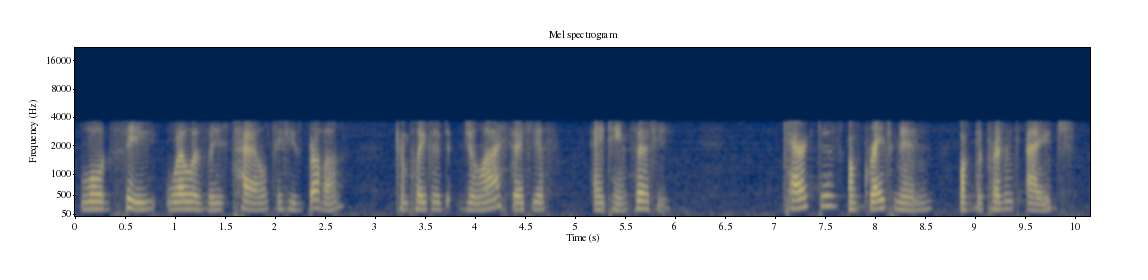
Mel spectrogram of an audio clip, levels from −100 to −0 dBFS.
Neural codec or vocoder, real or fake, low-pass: codec, 44.1 kHz, 2.6 kbps, SNAC; fake; 3.6 kHz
